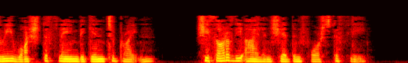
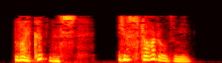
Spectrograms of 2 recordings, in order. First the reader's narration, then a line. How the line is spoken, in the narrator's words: gasped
